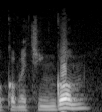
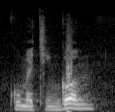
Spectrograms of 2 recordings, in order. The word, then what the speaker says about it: Comechingón: Así que, bueno, vamos a conversar en esta oportunidad con una dirigente de ahí de Córdoba, de una comunidad del pueblo Comechingón, o Cumechingón, porque bueno, a veces pronunciamos justamente las cosas o los nombres tal como lo hemos leído, no sé, en algún manual o en algún libro que justamente ha entregado el Estado, y que muchas veces no es del todo de esa manera, ¿no?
